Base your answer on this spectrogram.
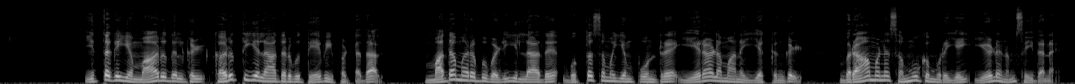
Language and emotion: Tamil, neutral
